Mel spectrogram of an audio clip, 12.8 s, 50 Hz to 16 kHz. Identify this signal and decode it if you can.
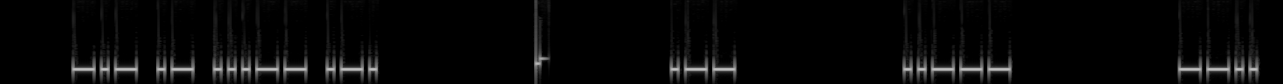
Morse code, heard as a keyed tone, about 17 wpm, spaced as for 8 wpm, 700 Hz. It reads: KA3R W2Z
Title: USA Call Signs - 4 Characters - 8x Character Spacing - 17wpm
